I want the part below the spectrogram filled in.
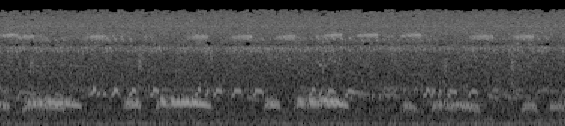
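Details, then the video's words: Dove cooing during trapping, alternating short soft coos with longer throaty notes several times. Small birds twitter brightly above it, and a thin high chirping repeats throughout. "Wonderful Trapping Dove"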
